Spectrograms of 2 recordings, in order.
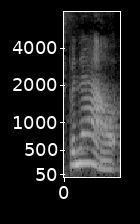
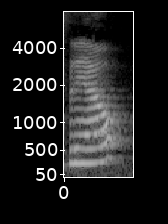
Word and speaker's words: spinel: I said that like it was one stone. It's spel. I'd like to see that. That's why pronunciation is so important. It's spanel and topaz. It's spanel. Pause.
